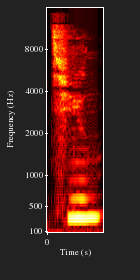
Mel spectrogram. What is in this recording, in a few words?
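"qing1", Mandarin Chinese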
